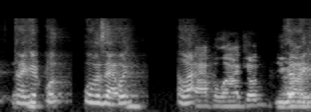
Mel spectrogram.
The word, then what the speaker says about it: Appalachian: I appreciate you pronouncing the word correctly. Oh, did I get what was that? Appalachian.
